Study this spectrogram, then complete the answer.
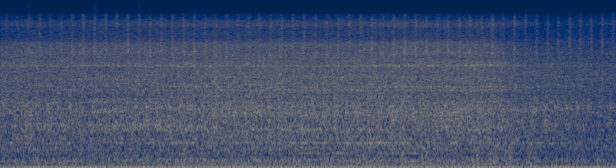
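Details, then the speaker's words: Mercury Villager ("Bobcat") petrol engine idling low, smooth and steady, no knocks or misses, after exhaust leak fixed and idle adjusted down; much quieter now. Normal idle. "idle's much better so much quieter now too"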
